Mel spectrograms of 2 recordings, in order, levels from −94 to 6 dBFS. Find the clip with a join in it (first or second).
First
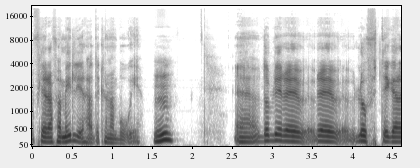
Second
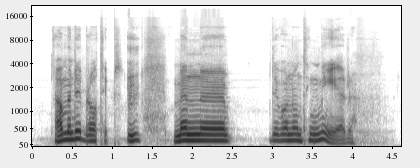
first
